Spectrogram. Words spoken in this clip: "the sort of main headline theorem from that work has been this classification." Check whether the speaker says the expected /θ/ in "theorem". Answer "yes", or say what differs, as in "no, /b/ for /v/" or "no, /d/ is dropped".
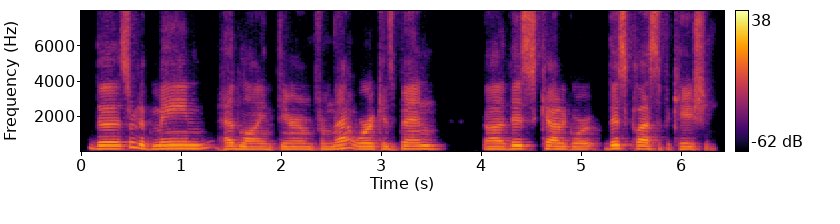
yes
